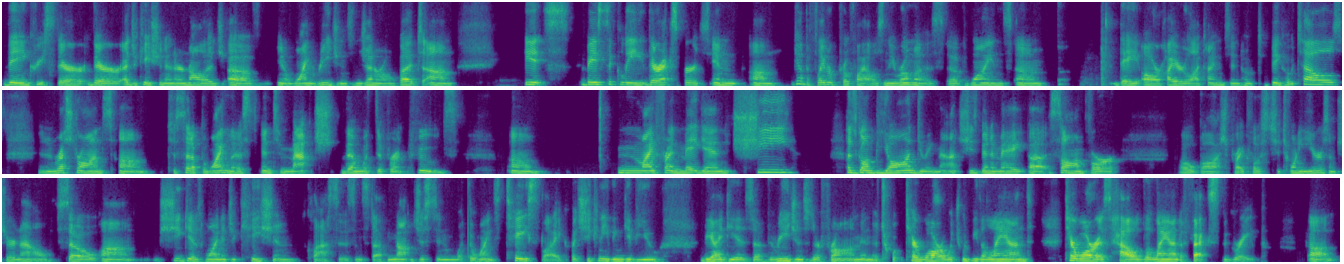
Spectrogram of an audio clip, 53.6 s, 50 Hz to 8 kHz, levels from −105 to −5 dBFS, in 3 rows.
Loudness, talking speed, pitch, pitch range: -27 LUFS, 150 wpm, 175 Hz, 165-190 Hz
